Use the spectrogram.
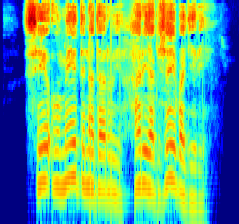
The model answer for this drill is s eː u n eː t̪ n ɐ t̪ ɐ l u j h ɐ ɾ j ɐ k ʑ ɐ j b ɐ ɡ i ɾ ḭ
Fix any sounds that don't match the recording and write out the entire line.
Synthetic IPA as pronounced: s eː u m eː d̪ n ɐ d̪ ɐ ɾ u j h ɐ ɾ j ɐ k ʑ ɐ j b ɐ ɡ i ɾ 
